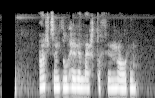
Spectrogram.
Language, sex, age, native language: Icelandic, female, 14, Icelandic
